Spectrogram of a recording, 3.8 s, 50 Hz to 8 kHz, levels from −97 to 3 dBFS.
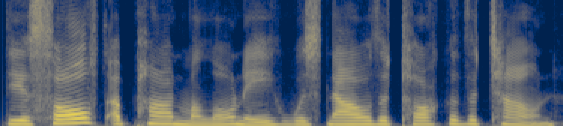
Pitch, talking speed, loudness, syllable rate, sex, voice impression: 205 Hz, 175 wpm, -18 LUFS, 4.1 syllables/s, female, feminine, adult-like, slightly bright, halting, calm, friendly, unique, slightly kind, modest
